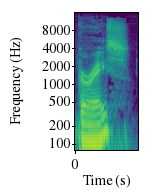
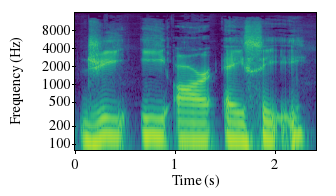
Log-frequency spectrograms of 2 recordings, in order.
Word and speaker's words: Gerace: Across from me is Eric Grace, and Gerace. Got it. Grace. Gerace, soft G.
